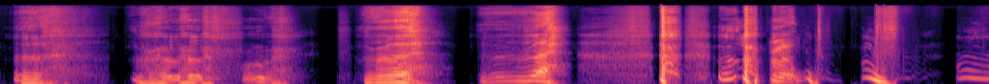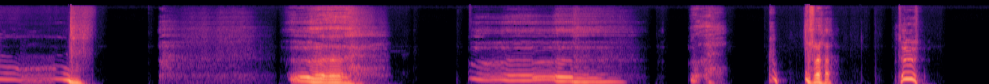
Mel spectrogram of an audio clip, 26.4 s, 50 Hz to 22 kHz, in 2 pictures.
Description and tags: AS012949 disdain
voice of user AS012949
aversion, contempt, despisement, despite, despitefulness, disdain, disgust, human, loathing, male, man, repugnance, repulsion, revulsion, scorn, vocal, voice, wordless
